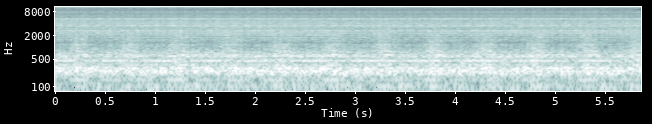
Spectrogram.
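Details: Bosch Maxx 6 washing machine after motor bearing replacement, drum bearings still good: loud steady roar at full spin with a rhythmic whoosh about once a second; drum noise at high speed, which the owner believes means the drum is broken.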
